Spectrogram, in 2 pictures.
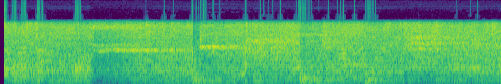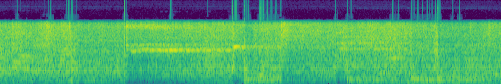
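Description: Busy indoor batting-cage din: indistinct voices and clatter echoing in a large hall, with scattered sharp knocks and a short high steady tone about a second in and again about six seconds in.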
